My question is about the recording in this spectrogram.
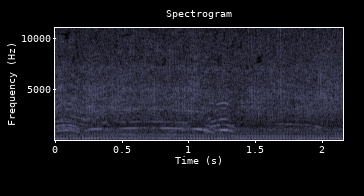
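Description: Open-air pitch-side sound: a steady low motor hum, with distant voices calling out briefly in the first second or so.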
